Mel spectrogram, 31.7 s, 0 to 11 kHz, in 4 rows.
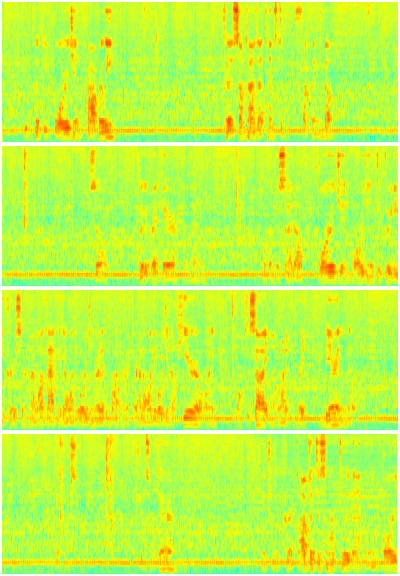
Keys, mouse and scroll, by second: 0.9-1.2 shift+scroll up 1, 2.5-3.0 scroll down 1, 3.0 scroll down 3, 3.2 shift+middle click, 3.9-4.7 scroll up 4, 4.7 shift+middle click, 4.7-5.2 scroll up 3, 5.4-6.1 scroll up 1, 7.3 click, 8.7 KP_3, 9.7 KP_1, 12.6 t, 13.3-14.2 scroll up 1, 14.2 click, 14.2-15.2 scroll up 2, 24.3 click, 25.1 KP_3, 25.9 KP_1, 28.1 right click, 31.4 click.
